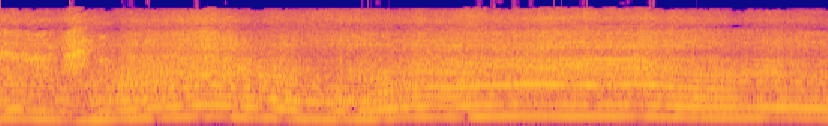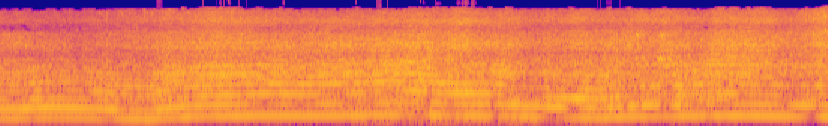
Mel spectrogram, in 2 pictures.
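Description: Sport bike engine held at high revs while the rear tyre spins in a smoky burnout. The pitch stays high, dipping and climbing back a few times, about two seconds in and again around six seconds.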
